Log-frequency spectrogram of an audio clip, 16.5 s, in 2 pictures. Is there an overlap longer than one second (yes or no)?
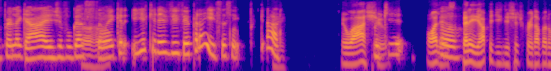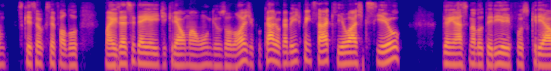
no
